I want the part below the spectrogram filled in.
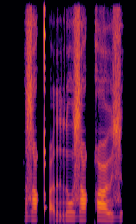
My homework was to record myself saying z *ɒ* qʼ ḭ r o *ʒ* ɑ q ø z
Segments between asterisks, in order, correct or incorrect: incorrect, incorrect

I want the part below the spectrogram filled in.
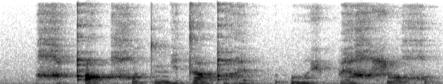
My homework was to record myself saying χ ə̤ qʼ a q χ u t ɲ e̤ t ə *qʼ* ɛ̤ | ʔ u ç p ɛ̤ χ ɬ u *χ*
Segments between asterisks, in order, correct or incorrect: correct, correct

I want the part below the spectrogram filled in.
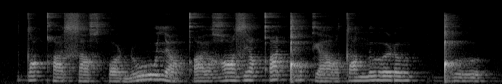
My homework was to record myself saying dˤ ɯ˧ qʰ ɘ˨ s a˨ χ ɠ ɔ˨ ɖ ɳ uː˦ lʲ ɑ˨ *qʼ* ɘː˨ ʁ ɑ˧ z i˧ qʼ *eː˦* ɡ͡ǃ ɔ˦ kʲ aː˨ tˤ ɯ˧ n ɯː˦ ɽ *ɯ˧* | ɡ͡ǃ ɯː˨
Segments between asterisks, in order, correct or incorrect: correct, incorrect, incorrect

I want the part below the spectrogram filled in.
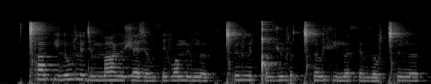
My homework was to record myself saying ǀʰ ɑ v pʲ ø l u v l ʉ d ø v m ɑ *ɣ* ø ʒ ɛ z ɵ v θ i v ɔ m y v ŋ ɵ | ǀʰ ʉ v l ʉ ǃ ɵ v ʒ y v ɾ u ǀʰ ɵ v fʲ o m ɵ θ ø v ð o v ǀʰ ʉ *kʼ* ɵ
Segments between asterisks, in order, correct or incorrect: correct, incorrect

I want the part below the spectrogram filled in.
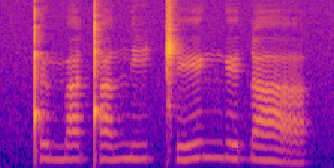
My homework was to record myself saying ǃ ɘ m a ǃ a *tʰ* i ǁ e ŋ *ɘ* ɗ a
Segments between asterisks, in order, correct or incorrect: incorrect, incorrect

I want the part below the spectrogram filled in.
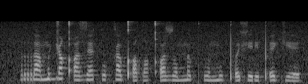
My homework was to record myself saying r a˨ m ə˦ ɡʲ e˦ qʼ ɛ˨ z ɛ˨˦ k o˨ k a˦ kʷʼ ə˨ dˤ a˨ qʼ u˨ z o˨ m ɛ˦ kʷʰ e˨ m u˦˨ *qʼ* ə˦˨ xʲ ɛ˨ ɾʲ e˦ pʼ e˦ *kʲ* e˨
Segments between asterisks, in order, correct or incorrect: incorrect, correct

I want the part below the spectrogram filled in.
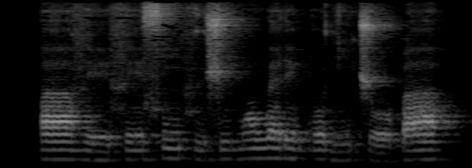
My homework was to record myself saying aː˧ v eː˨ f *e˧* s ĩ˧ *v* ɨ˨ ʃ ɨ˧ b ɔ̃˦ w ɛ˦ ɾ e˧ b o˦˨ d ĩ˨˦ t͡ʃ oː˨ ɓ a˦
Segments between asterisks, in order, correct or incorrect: correct, incorrect

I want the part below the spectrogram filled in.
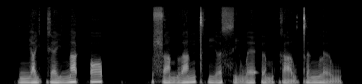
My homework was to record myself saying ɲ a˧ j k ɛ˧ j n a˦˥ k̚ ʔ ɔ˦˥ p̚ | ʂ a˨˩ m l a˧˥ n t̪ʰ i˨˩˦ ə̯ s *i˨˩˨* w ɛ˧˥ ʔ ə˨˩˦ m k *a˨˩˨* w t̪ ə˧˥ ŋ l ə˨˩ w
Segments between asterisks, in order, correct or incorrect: correct, correct

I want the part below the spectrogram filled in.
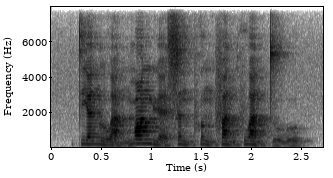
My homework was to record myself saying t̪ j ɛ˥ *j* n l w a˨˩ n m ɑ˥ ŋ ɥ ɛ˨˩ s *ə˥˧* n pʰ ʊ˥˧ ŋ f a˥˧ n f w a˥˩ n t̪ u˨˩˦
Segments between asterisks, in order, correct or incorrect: incorrect, correct

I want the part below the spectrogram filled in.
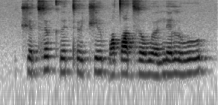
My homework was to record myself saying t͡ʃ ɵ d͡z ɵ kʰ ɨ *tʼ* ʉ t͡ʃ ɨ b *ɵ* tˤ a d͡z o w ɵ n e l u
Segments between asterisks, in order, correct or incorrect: correct, correct

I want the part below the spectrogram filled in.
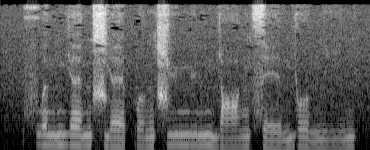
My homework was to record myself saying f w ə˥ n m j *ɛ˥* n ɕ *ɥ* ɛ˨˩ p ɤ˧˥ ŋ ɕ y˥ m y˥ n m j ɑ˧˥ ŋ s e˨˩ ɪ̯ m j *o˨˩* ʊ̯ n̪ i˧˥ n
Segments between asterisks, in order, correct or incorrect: correct, incorrect, incorrect

